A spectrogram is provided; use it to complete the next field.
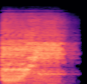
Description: Cri d'Insécateur dans Pokémon HOME.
